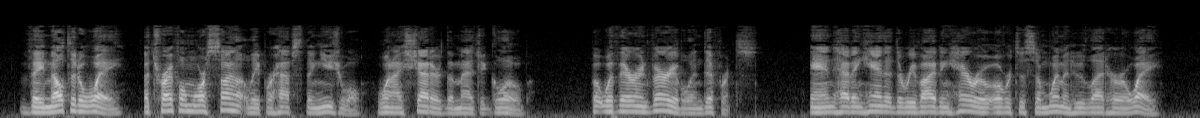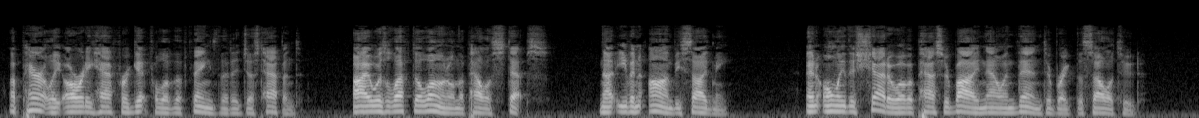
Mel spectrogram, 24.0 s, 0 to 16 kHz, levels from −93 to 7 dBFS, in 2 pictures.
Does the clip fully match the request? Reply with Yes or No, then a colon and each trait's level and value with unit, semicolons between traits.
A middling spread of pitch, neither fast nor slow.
Yes: average, 3.7 semitones; average, 185 wpm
